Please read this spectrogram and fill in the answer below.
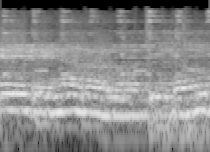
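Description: Devotional chanting sung as a melody over a steady drone, with light regular percussion ticks.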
